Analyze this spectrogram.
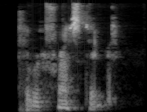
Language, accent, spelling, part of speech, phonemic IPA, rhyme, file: English, Southern England, periphrastic, adjective, /ˌpɛ.ɹɪˈfɹæ.stɪk/, -æstɪk, LL-Q1860 (eng)-periphrastic.wav
- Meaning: 1. Expressed in more words than are necessary 2. Indirect in naming an entity; circumlocutory 3. Characterized by periphrasis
